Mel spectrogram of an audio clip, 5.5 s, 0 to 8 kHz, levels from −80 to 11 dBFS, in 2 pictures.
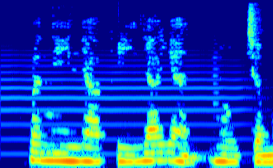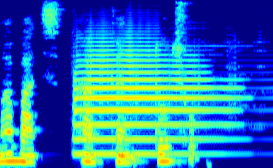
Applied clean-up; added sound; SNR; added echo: classical method spectral subtraction.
